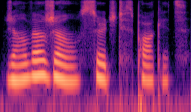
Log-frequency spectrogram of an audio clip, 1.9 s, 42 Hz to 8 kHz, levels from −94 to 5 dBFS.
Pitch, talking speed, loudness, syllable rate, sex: 200 Hz, 155 wpm, -17 LUFS, 4.5 syllables/s, female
